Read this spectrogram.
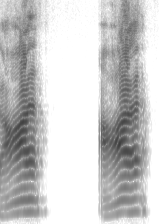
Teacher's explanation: আইনের সময় বাতাস বন্ধ, কিন্তু আওয়াজটা মধ্যম থাকবে, তারপরে উপরে তালু থেকে পৃথক থাকবে।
